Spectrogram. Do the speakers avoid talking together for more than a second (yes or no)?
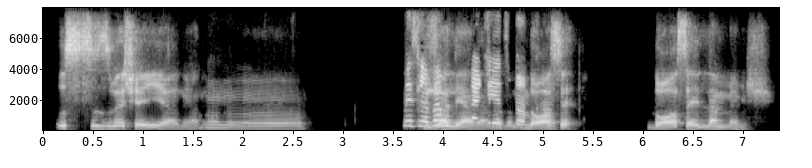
no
